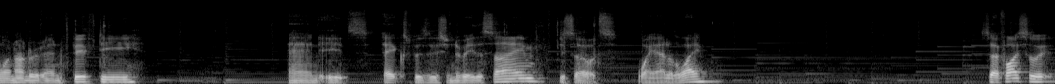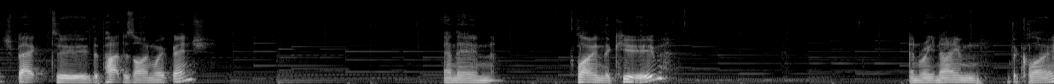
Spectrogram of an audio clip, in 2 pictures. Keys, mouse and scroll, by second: 0.1 0, 0.4 Tab, 3.4-4.1 drag, 4.2-5.5 typing, 6.5 click, 7.7 click, 11.1 click, 12.6 click, 14.2 click, 15.4 click, 16.7 click, 18.6 click, 20.0 F2.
